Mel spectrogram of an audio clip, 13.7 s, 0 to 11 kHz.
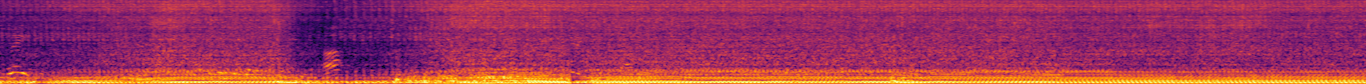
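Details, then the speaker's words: Honda CB200 twin: starts but idles with uneven lumpy beat and occasional stumbles, not settling; rough running, carbs suspected of needing a clean. "yeah so so now it will start but it's a little bit iffy isn't it"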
